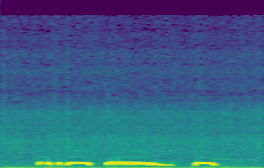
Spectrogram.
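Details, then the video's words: Spotted dove phrase, local tekukur, played to stir reluctant birds into singing: three clipped notes, an arched hoot, a long coo falling away, and a separate closing hoot over low background noise. "SUARA BURUNG TEKUKUR MERSIK SANGAT REKOMENDASI UNTUK TERAPI BURUNG MALAS BUNYI"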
